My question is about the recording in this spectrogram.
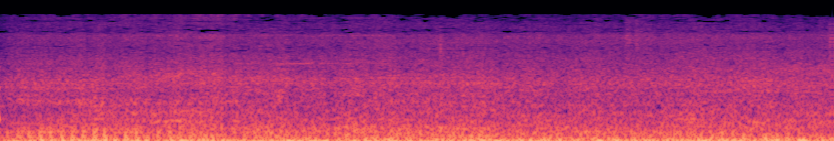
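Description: Steady low rumble of road traffic, with motor vehicles running.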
